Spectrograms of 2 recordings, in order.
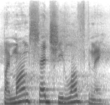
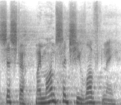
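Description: First: Slower, lingering on each word; slow tearful repeat. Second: Understated tearful telling. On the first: Girl repeating her mother's words to the nun, slow and tearful. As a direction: repeat it slowly, letting it sink in. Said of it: "And she repeated again". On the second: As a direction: say it through mild tears. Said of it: "She's in tears". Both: Retold or imitated.

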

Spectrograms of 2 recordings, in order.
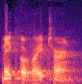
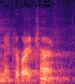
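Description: First: Flat robotic GPS voice. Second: Said in the usual way. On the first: Retold or imitated. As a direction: read it like a sat-nav robot. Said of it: "the G P S chimes in with its robotic voice".

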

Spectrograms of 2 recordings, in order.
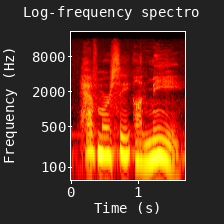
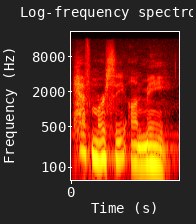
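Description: First: Calling the church to pray; urgent plea. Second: Slow, earnest plea; pleading prayer. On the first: Shown as a demonstration. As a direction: cry out for mercy. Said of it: "That's the attitude". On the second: Retold or imitated. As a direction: beg humbly. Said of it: "He said".

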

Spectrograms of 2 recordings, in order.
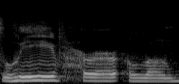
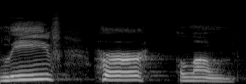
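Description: First: Slow, softer stretched-out words; a hint of quiet command. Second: Slow, deliberate commanding words; firm command. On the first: Jesus quietly stopping the scolders, slow. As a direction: let the command sink in slowly. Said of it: "And Jesus says". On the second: Acted. Jesus firmly defending Mary, slow commanding. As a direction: say it slowly like Jesus protecting her. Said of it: "he said".

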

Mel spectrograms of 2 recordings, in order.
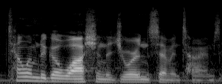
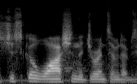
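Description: First: Said in the usual way. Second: Quick offhand instruction, tossed away; a dismissive aside. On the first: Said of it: "He just says". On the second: Acted. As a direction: toss it off fast like it's nothing. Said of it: "He says".

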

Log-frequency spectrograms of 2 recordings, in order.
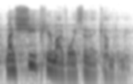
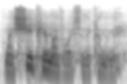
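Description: No difference in how they are said.

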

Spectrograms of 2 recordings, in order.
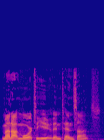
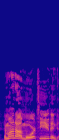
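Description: First: Said in the usual way. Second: Mock self-important husband. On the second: Pastor parrots Elkanah's boast to his wife, higher and mocking. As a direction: lift it up in disbelief at the husband. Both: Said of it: "he says that".

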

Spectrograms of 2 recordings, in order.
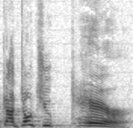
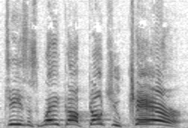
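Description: First: Slow, louder, higher pleading to God; a hint of a believer's frustrated lament; complaining prayer. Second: High, loud, slow panicked shout; frightened disciples shouting at sleeping Jesus; desperate plea. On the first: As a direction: ask God why he seems not to care. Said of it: "we're like". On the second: Retold or imitated. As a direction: yell at him to wake up before they drown. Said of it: "they're like".

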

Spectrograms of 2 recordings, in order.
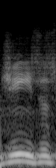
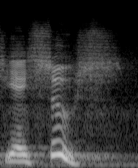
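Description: First: Said in the usual way. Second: Jesus said as YAY-soos, Greek style; Greek pronunciation. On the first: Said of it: "We get the English word Jesus". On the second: Shown as a demonstration. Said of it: "but the Greek word is Jesus".

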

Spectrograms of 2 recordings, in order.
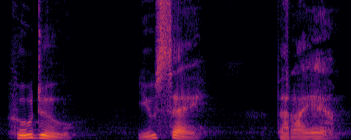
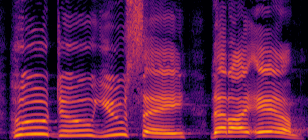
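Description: First: Much lower and softer, almost gone; preacher closing on Jesus' question, low and hushed. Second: Slow, deliberate question, each word weighed; preacher pressing Jesus' question on the congregation, slow and emphatic. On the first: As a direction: breathe the question out softly. Question repeated in a hush. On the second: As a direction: put the question to them slowly and pointedly. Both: Acted.

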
